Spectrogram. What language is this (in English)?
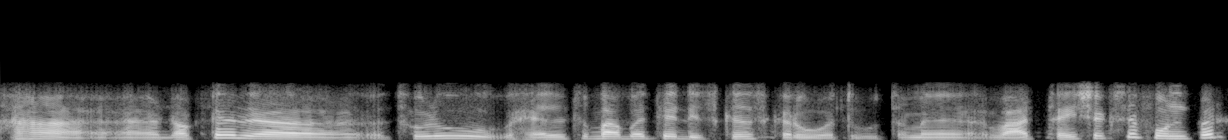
Gujarati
